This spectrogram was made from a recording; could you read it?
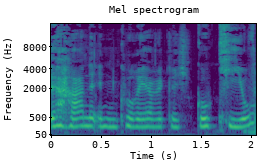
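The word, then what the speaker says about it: Gogio (꼬끼오): genauer ausgesprochen Gogio. Mhm. – mhm. – Ähm, und eigentlich, wenn man genau hinhört, klingt das auch wirklich so, muss ich sagen. Also ich finde es ähm, Gokio ähm, realitätsnäher als äh, Kikiriki.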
